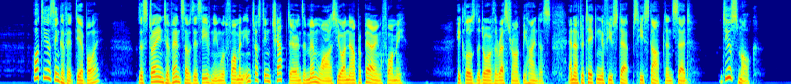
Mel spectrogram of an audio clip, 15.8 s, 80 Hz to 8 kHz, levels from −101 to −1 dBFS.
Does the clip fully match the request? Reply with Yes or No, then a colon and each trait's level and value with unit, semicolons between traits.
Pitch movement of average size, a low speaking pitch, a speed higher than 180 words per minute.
Yes: average, 4.8 semitones; low, 115 Hz; average, 190 wpm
